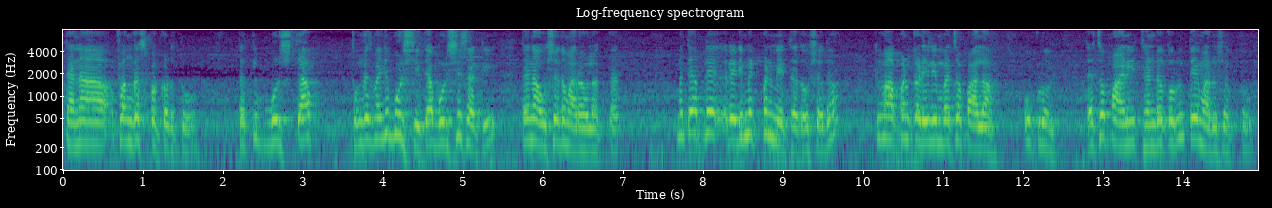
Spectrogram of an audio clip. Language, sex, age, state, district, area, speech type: Marathi, female, 60+, Maharashtra, Mumbai Suburban, urban, spontaneous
